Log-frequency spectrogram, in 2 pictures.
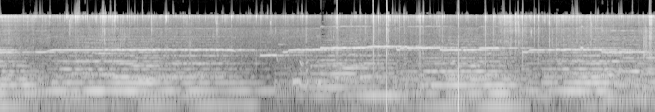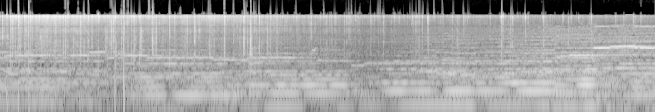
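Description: Background music with a slow melody of held notes, over the crackle and sizzle of sliced onion, green chillies and curry leaves frying in a pan. The crackling is thickest a little past halfway through.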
